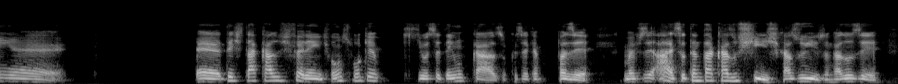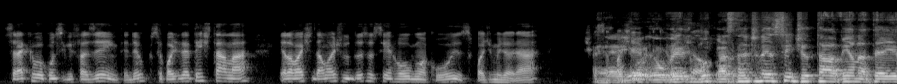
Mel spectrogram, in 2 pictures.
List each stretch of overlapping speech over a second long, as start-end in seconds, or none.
14.9-16.1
